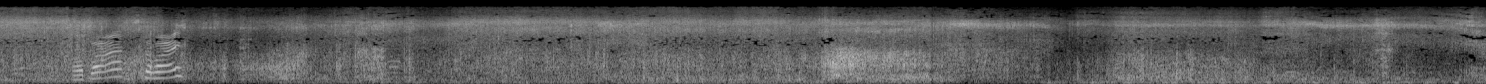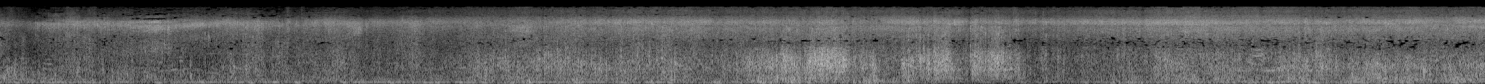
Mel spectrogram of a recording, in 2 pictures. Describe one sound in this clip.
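Skis scrape and hiss steadily over packed snow.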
